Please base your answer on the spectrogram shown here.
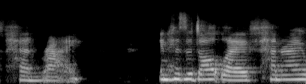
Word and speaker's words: Henri: Henri chose a French spelling for his new last name, but the Americanized pronunciation of Henri.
